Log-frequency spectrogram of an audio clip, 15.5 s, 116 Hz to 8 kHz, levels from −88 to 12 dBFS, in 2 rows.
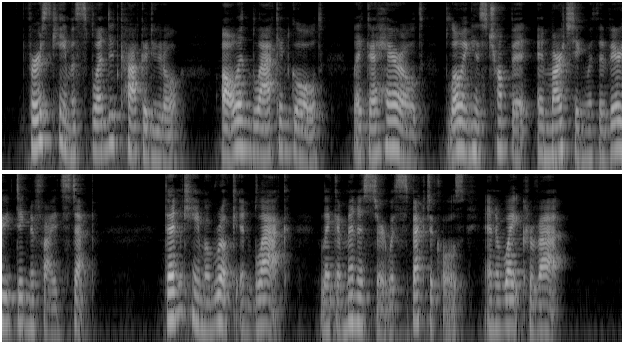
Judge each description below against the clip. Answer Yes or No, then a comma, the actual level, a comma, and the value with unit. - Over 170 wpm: No, average, 150 wpm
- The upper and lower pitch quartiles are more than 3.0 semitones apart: No, average, 2.7 semitones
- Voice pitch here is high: No, medium, 175 Hz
